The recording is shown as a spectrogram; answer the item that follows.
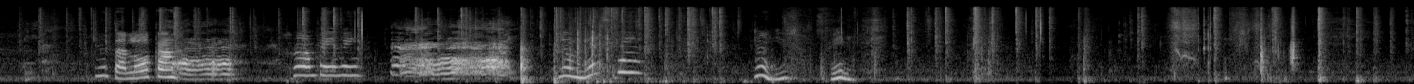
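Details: Female dog greeting someone arriving home, hyperactive with excitement and likely carrying a toy or bone in her mouth; wavering, warbling whines over the first five seconds, then sharp tapping clicks and a few shorter, bending moans.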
